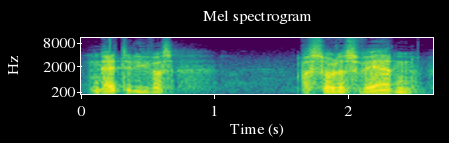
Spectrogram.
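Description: An actor playing a polite, reserved stranger who speaks formally and hesitantly in a drama. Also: male voice, mid-range voice, normal speed, bright, forceful tone, slightly rough. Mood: alarmed. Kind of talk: acted German drama dialogue.

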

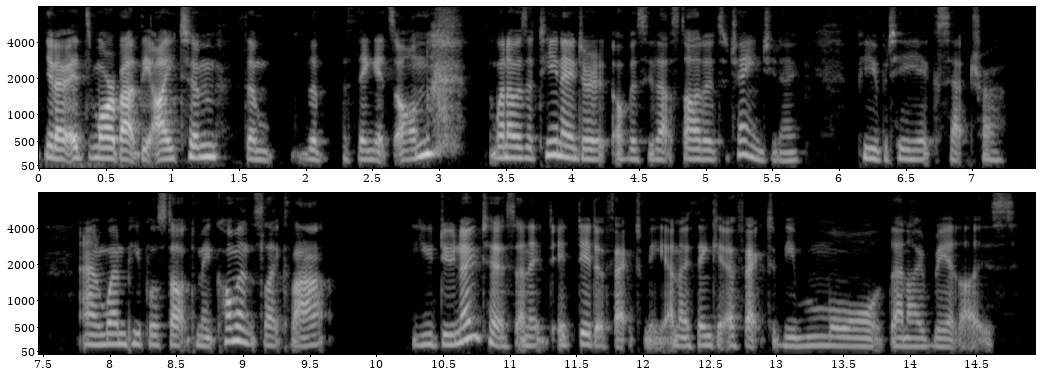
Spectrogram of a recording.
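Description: A woman's voice: on the low side, brisk, a bit bright. A British woman in her late twenties chatting casually and candidly as an interview guest, in an informal way, often acting out remembered remarks. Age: late 20s. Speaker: podcast guest, cosplayer and writer.

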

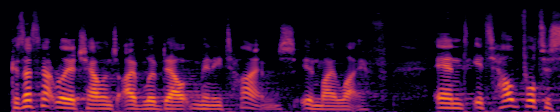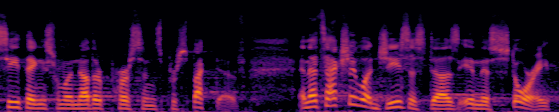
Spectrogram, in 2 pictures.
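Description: Reflective male preacher in a reverberant hall. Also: medium pitch. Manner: reflective, conversational. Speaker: pastor. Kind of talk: sermon.

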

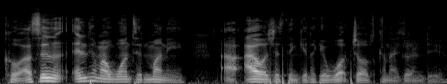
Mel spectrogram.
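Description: A man with a fairly low voice talks casually as a podcast co-host. He explains himself reflectively, stopping and rephrasing as he works through his point. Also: fast, gravelly, darkish tone. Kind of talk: casual conversational podcast chat.

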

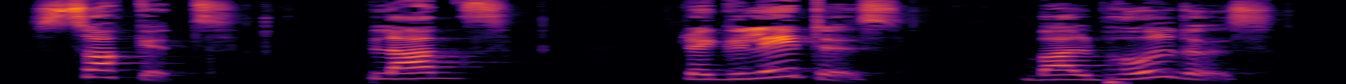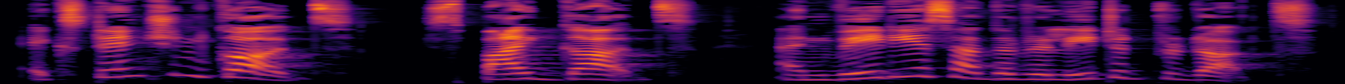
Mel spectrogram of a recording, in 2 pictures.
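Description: Female corporate voice-over, Indian accent, somewhat high voice, measured scripted delivery with careful enunciation. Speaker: voice-over artist.

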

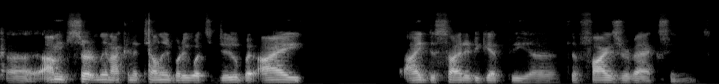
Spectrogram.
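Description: Male interview guest, lowish voice, casual, measured, halting delivery. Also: flat delivery, a bit bright.

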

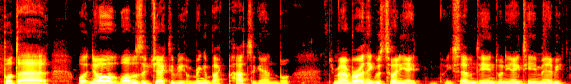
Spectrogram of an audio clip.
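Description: A man's voice: mid-range voice, fast talker. A man with an Irish accent hosting a casual podcast, chatting easily, often laughing and correcting himself mid-sentence. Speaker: podcast host. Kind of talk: casual chat.

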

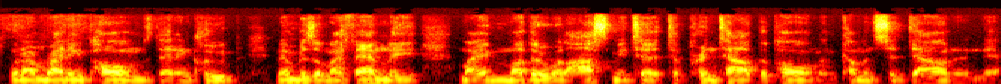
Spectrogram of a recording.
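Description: A man poet on a festival panel, speaking reflectively and softly with many fillers. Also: on the low side. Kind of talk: panel discussion.

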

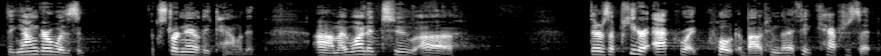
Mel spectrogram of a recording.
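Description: A woman's voice: mid-range voice, fairly bright tone. A woman from Michigan with a Michigan accent, an author talking eagerly about her novels, with frequent fillers and restarts. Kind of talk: book talk. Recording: long hall reverb.

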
